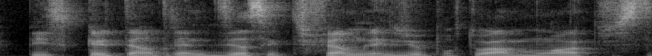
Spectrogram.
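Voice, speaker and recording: In a very clean recording with a silent background, a man with a Quebec accent speaks at a moderate pace in an animated tone and a fairly low pitch. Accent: Québécois. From Quebec, Montreal. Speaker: podcast host. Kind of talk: casual chat. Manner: animated, mixes in English.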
